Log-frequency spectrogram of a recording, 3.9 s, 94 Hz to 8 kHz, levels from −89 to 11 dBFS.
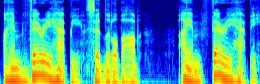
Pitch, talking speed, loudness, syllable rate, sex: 105 Hz, 170 wpm, -18 LUFS, 5.2 syllables/s, male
